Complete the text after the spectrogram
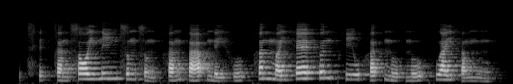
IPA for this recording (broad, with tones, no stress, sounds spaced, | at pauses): t͡sʰ ɪ˨ k̚ s ɐ˨ n s ɔː˥ j n̪ iː˥ ŋ s ʊ˧ ŋ s ʊ˨˩ ŋ t̪ʰ ɐ˨˥ ŋ t̪ aː˨˥ p̚ ŋ e˨ j f uː˨˥ p̚ h ɐ˥ n m ɐ˧ j h ɛː˥ h ɵ˥ n pʰ iː˧ w h ɐ˨˥ t̚ n̪ uː˨ p̚ n̪ uː˨˥ kʷʰ aː˥ j h ɐ˨˧ m ŋ ʊ˨ ŋ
